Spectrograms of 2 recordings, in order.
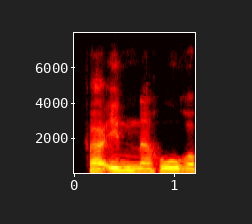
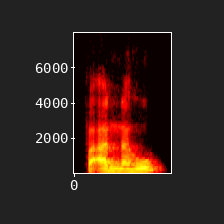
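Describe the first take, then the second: First: The vowel after fa is an i. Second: The vowel after fa is an a. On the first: He is forgiving and merciful. "Kalau di kasrah" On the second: Forgiveness and mercy are obtained. "kalau kita bacanya fathah"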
